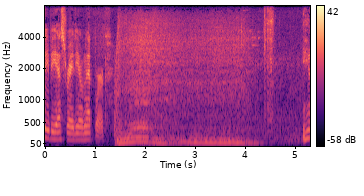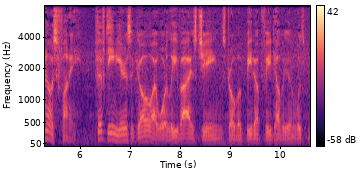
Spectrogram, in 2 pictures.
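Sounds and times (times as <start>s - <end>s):
speech: 0.0s - 2.2s, 5.2s - 10.6s
Porsche car engine revving: 1.4s - 4.5s.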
